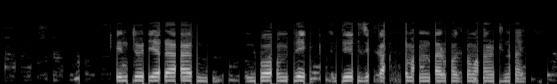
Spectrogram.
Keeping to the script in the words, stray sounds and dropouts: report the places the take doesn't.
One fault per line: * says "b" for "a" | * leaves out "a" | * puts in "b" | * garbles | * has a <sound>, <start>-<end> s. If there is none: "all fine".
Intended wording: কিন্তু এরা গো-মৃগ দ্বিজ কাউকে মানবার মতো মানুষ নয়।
* has a dropout, 3.9-4.0 s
